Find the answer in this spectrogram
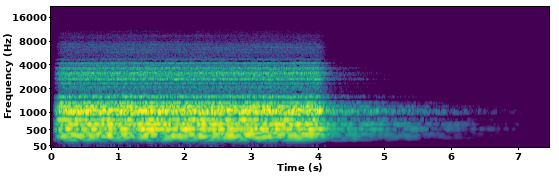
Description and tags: This is an heavenly choir singing. (Like you know when something good happens in a movie.) Sorry, this is weirdly named.
ahh, angel, choir, heaven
